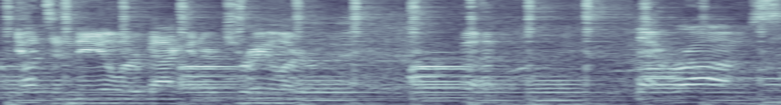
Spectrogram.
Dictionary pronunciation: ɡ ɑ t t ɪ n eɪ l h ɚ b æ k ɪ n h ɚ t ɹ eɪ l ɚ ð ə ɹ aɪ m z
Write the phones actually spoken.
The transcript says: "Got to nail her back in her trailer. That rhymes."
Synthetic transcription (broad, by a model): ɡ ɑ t s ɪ n eɪ l ɚ b æ k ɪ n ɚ t ɹ eɪ l ɚ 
